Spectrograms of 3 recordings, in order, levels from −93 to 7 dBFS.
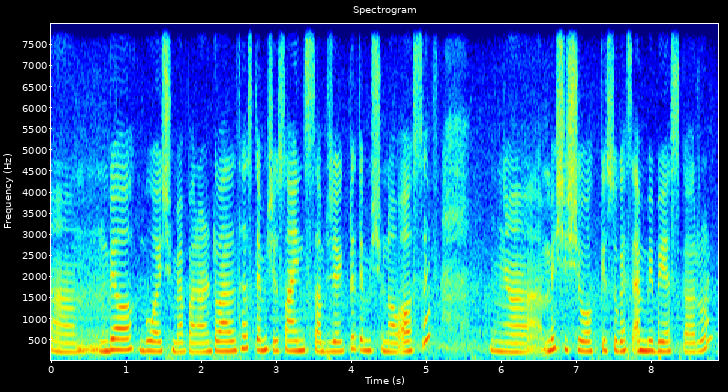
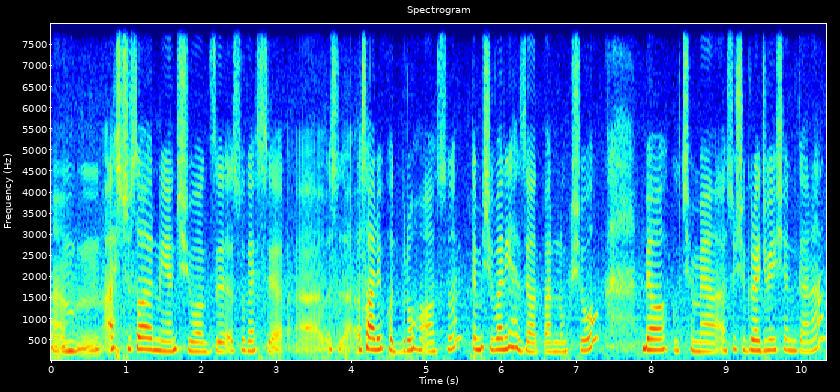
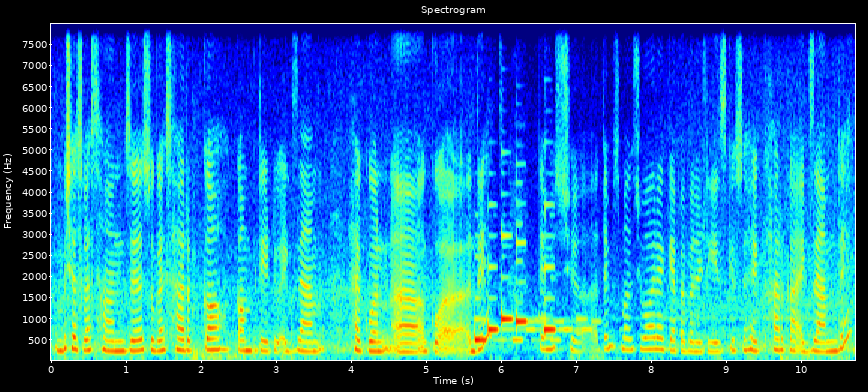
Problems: constant background noise, background conversations at intervals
